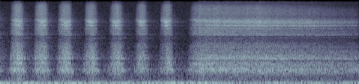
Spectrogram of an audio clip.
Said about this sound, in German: Dann erinnere dich, die Lippenbremse, dieses Ausatmen über die Lippen, also dieses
